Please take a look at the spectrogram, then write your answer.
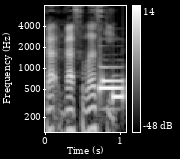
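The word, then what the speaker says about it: Vasilevskiy: Vasilevsky.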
